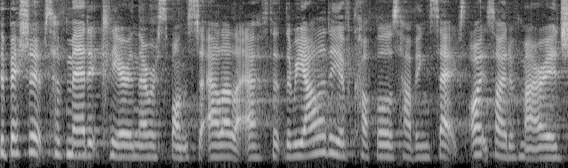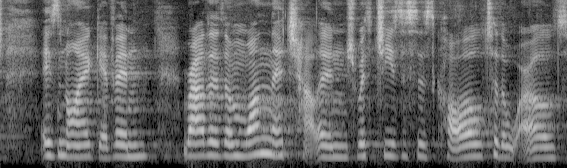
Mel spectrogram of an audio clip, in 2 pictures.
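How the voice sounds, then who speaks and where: A woman's fairly high-pitched voice at a fairly slow pace. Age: 20s. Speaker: church synod lay member. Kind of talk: debate speech. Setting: church assembly chamber with audience. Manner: formal. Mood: earnest, impassioned. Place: hall. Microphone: podium.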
